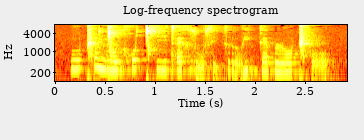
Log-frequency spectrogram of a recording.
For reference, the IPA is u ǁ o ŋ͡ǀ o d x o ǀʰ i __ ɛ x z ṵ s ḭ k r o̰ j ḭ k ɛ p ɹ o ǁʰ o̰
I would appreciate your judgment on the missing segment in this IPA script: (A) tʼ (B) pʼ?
A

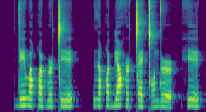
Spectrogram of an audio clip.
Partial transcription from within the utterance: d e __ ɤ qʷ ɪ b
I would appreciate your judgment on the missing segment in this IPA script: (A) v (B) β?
B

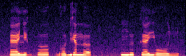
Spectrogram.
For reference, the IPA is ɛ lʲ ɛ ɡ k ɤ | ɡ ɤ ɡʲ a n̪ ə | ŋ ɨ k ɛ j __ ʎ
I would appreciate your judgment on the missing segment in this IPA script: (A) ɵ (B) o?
B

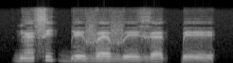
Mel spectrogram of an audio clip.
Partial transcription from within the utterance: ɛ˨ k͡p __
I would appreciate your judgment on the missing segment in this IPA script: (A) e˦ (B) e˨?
B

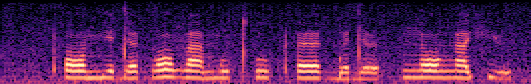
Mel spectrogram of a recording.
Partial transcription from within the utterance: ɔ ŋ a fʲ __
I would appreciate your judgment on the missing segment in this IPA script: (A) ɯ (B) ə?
A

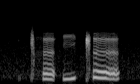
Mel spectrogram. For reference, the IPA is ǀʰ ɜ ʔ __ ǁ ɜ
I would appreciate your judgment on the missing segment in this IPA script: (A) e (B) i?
B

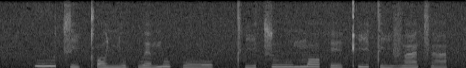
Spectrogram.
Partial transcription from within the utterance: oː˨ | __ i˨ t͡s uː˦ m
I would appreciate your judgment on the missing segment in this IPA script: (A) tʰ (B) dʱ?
A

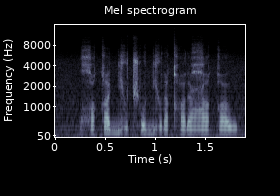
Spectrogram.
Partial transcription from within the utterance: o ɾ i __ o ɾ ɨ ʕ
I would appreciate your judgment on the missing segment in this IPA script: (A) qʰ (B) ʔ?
A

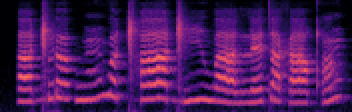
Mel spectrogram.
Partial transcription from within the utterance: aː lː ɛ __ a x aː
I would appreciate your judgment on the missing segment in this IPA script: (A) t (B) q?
A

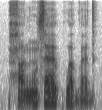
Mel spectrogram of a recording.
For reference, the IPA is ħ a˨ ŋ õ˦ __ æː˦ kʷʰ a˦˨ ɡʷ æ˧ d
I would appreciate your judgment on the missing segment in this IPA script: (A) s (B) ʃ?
A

